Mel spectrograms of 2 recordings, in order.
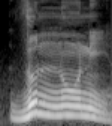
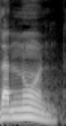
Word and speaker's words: Dhunnuni: Fasa'alahu, maka lalu bertanya kepada laki-laki ini, siapa Dhunnuni. Nah ini bacanya yang ini keliru, bukan Dhannun. Tertulisnya Sobat Ngariksa di manuskrip ini Dhannun, tapi ini sebagai fa'il. Kalau sebagai fa'il harus marfu. Asmaul khamsah ini ciri marfu'nya dengan waw, Dhunnuni bacanya. Fasa'ala, maka lalu bertanya kepada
